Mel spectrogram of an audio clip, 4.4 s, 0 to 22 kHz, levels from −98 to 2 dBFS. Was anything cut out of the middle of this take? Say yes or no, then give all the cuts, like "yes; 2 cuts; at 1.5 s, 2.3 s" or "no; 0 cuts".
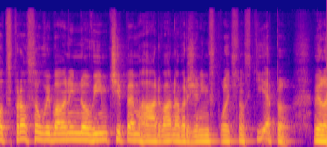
no; 0 cuts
